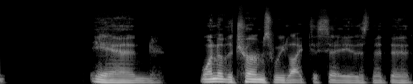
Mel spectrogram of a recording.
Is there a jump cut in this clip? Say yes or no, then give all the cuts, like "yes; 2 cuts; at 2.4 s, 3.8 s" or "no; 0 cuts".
yes; 1 cut; at 1.8 s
